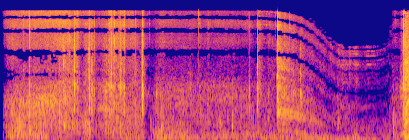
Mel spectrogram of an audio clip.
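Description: Skateboard wheels rolling over concrete with a steady rumble, broken by several sharp clacks of the board. From about four seconds in the whole sound sinks in pitch, like tape slowing to a stop.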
